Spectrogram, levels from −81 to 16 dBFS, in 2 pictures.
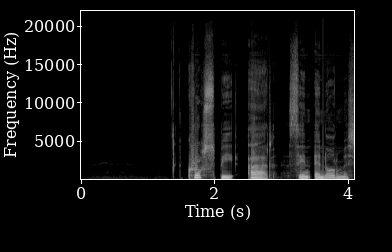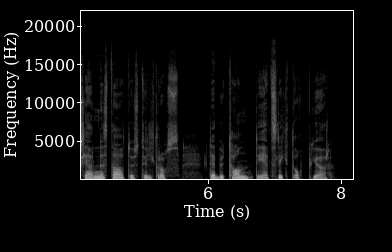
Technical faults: microphone overload; microphone volume stepped down

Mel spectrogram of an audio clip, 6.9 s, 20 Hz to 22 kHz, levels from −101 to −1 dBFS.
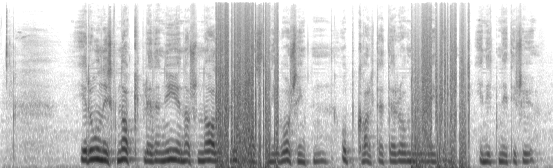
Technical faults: loose connector crackle

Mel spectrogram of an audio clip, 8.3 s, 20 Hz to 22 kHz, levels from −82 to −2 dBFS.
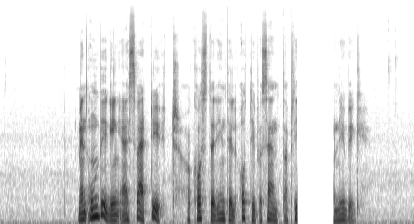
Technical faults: audio dropout to silence

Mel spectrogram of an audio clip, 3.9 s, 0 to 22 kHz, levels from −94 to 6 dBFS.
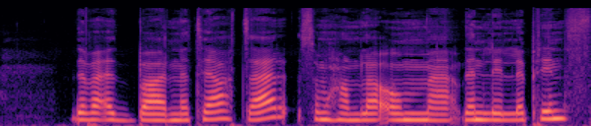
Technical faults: damaged data in a compressed stream

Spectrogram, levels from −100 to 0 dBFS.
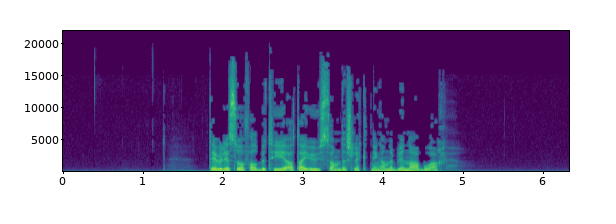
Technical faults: repeated frames

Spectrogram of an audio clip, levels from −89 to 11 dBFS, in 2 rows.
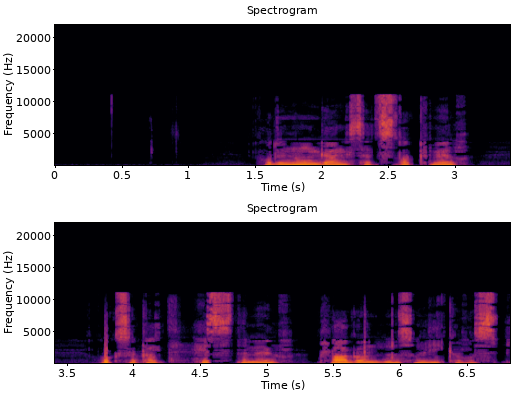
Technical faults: HE-AAC compression; loud pop; pre-echo

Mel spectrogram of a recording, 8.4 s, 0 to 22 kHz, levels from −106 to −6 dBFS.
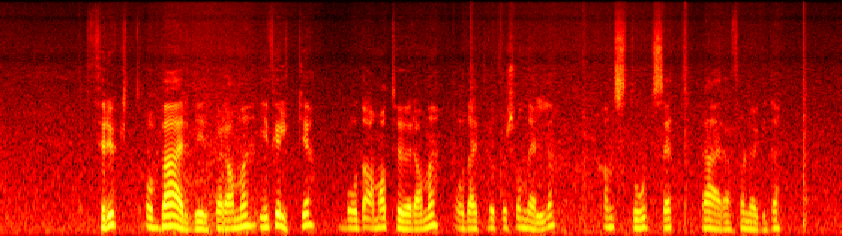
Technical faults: noise suppressor artifacts; speech cut by the noise suppressor

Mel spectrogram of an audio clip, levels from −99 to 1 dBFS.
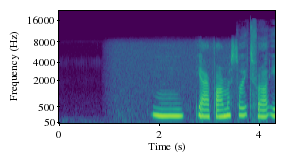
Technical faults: digital radio blending to analogue

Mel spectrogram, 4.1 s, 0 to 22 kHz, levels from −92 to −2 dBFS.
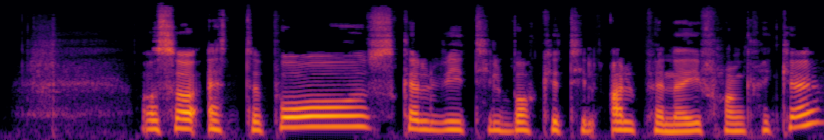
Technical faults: none

